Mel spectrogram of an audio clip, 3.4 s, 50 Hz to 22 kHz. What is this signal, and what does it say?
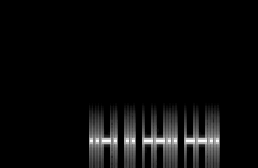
Morse code, heard as a keyed tone, about 30 wpm, 700 Hz. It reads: FIZZ
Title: Multi-letter Phonemes 30wpm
